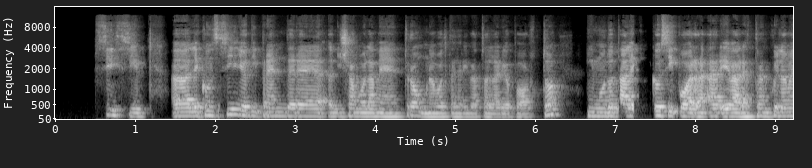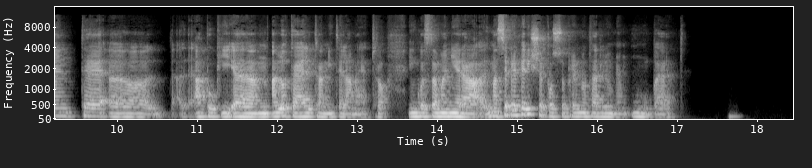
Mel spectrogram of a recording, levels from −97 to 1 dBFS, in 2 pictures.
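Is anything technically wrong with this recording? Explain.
No, no technical faults heard.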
